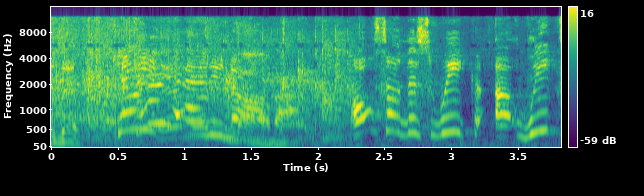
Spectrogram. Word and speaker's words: Inaba: And from Dancing with the Stars, Carrie Ann Inaba will be here. Carrie Ann Inaba. Yeah, I how do you say that? Carrie Ann Inaba.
